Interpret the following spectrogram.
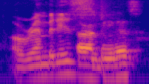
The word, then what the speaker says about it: Arembides: How do you say it, last name? Arembides.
